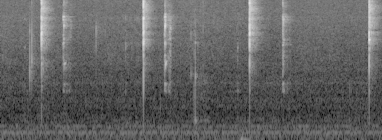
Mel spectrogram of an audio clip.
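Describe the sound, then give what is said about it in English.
Scissors snip through packaging to open a package, with a handful of crisp, sharp cuts at irregular intervals over a faint low hum. No one speaks. “I'm going to be using this scissors.”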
